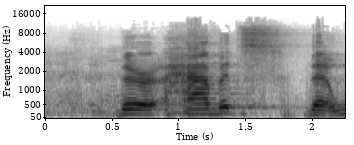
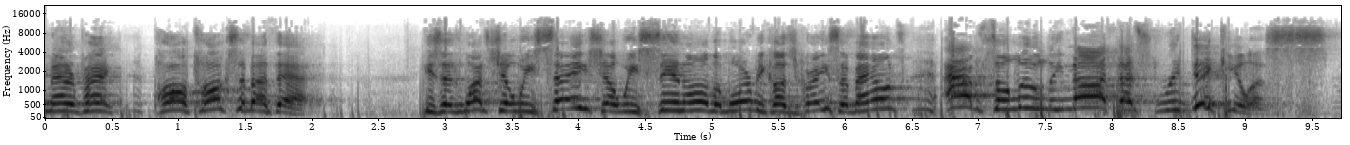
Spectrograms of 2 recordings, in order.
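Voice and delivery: preaching at full force; 6 semitones higher than usual. Acted. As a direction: drive the message home to the congregation.

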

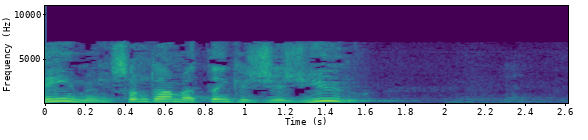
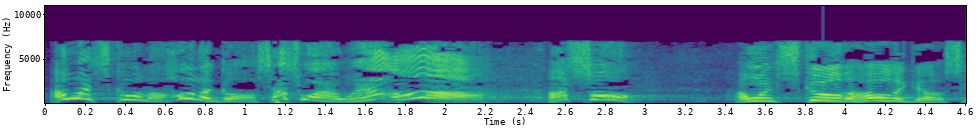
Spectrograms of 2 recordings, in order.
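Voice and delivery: high, loud, fast fervent shout; shouting preacher; 11 semitones higher, 8 dB louder than usual. Retold or imitated. Preacher retelling his reply to the Harvard man, high fast shout. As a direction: fire it back at him.

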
